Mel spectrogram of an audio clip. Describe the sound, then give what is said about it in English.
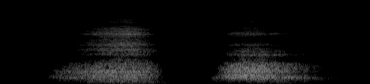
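A slow, deep breath drawn in and then released, two broad airy swells of about a second each with a short pause between, fairly quiet, with no talking. “But just for a moment, think about your breath. As you take it in and let that breath go.”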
